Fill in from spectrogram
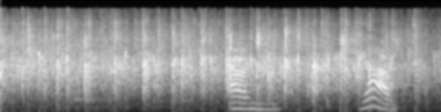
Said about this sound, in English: So, I mean, you guys, it takes a lot to get up here and pitch in front of everybody. So another huge round of applause for our pitchers.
